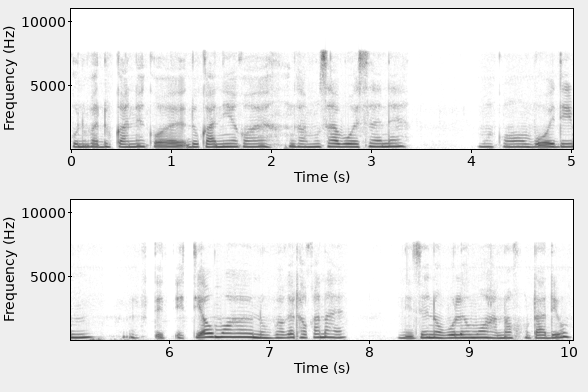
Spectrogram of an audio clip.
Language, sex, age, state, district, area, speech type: Assamese, female, 18-30, Assam, Sivasagar, rural, spontaneous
